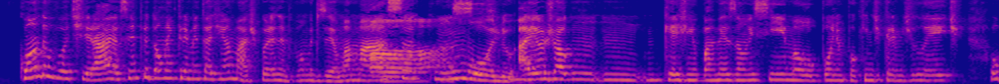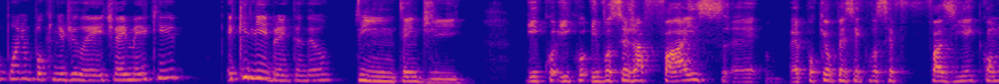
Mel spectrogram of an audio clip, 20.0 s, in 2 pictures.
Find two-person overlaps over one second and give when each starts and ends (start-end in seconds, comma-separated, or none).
3.7-5.3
